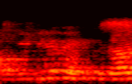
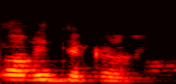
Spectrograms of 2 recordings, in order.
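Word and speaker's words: Ovide Decroly: así tal se pronuncia, Ovidio de Crowley. Sí, Ovid de Crowley. Ahora se lo voy a corregir, Ovid de Crowley. Si lo quieres españolizar, digo vídeo. Ovidio, ajá, Ovidio de Crowley.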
